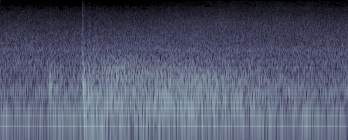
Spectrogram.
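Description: Heavy naval guns fire with a deep boom that rumbles away.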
